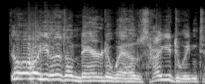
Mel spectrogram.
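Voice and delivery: put-on Irish accent. Host opening a St. Patrick's Day show, greeting the guests in a put-on Irish accent. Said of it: "That was actually a good accent".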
